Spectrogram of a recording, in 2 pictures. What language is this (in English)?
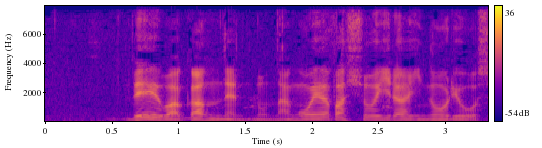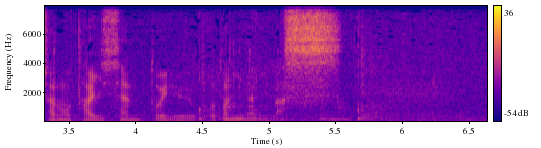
Japanese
